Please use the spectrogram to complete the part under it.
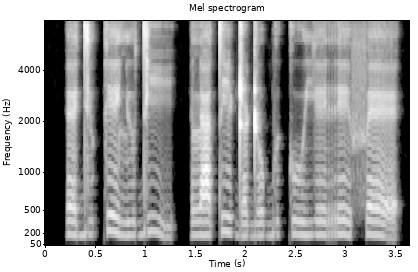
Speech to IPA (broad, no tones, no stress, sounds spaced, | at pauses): ɛ dʲ o k e lʲ u d i | l a t i ɖ ʌ ɖ o b ɯ k u j e r e f ɛ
